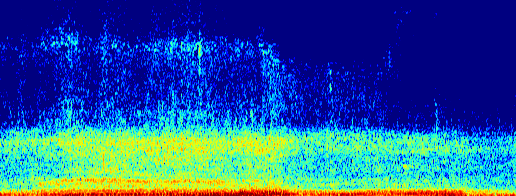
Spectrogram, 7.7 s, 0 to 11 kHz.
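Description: A large SUV's engine, a Toyota Land Cruiser V8, driving slowly past close by: a low rumble that builds over the first few seconds and then eases as the SUV moves ahead.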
